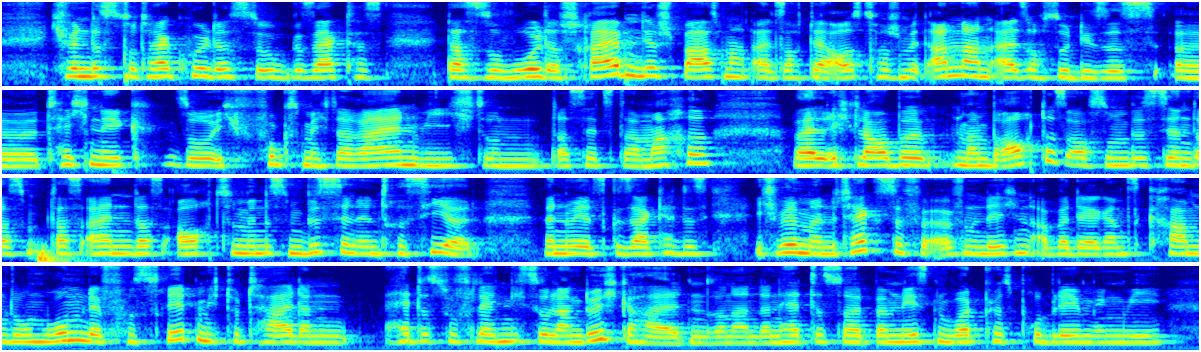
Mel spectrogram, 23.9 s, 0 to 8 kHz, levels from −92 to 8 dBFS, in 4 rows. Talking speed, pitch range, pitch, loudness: 245 wpm, 205-225 Hz, 215 Hz, -26 LUFS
